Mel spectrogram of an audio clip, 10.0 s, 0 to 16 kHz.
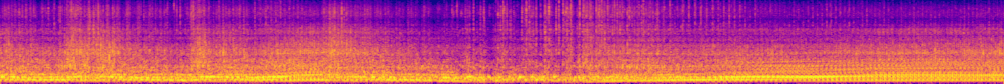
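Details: BluePrint 396 crate engine for a 1970 Camaro SS, first run after oil priming and timing check: lumpy idle dips, climbs smoothly with throttle and settles, no knocks or misfires; normal, owner unsure if flywheel or headers sound different on revs.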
